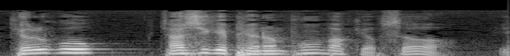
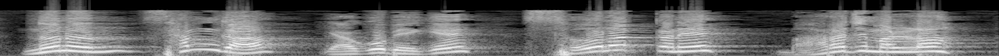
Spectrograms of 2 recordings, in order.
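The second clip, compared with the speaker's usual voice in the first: louder, higher and slow, proclaiming; voice of God; 9 semitones higher, 10 dB louder, slower than usual. Acted. Reading God's warning to Laban, slow solemn proclaim. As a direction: boom out God's command. God's words read from scripture.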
